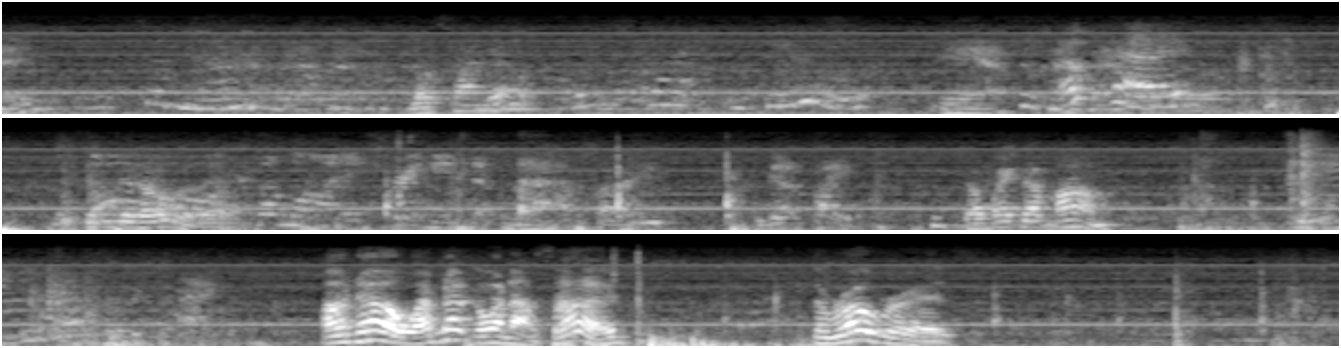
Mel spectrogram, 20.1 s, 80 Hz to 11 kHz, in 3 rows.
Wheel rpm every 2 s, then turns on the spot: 0, 0, 0, 0, 0, 0, 0, 0, 0, 0.
none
